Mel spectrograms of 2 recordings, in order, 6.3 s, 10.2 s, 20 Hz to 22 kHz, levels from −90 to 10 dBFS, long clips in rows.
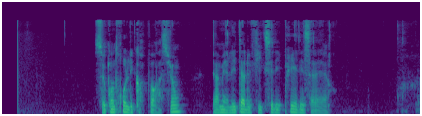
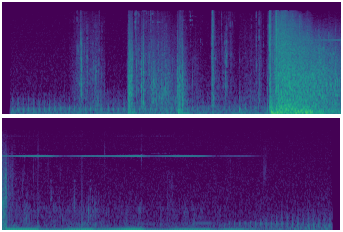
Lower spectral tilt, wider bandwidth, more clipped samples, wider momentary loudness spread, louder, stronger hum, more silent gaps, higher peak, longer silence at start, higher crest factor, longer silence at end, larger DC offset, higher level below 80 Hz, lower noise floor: about the same, -5 dB/octave vs -4.5 dB/octave; second, 11.5 kHz vs 16 kHz; neither; second, 15 LU vs 28 LU; about the same, -29 LUFS vs -31 LUFS; neither; neither; about the same, -10 dBFS vs -12 dBFS; first, 1.4 s vs 0.1 s; about the same, 22 dB vs 24 dB; about the same, 0 s vs 0.1 s; neither; second, -50 dBFS vs -40 dBFS; first, -74 dBFS vs -57 dBFS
